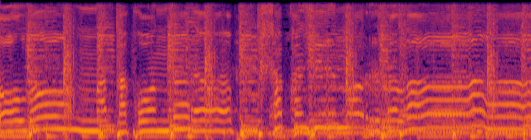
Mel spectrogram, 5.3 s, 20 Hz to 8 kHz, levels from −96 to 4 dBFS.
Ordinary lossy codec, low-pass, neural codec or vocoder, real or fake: none; 7.2 kHz; none; real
